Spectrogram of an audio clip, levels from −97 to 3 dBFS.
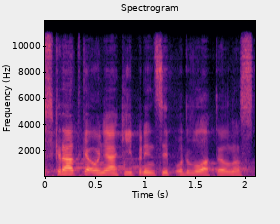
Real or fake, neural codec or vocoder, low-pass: fake; codec, 44.1 kHz, 7.8 kbps, DAC; 10.8 kHz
